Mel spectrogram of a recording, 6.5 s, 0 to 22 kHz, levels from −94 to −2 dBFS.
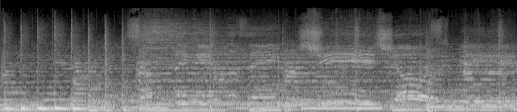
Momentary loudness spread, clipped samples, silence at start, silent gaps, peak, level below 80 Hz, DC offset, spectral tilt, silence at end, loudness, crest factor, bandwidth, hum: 5 LU; under 0.1%; 0 s; none; -10 dBFS; -36 dBFS; under 0.1%; -6.5 dB/octave; 0 s; -24 LUFS; 12 dB; 13.5 kHz; none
